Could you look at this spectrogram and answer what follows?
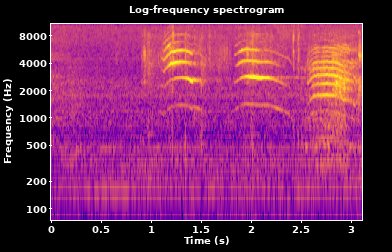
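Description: Cats meowing in Final Fantasy XIV: three separate mewing calls rise over a steady low game ambience, the last one slightly louder and longer.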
